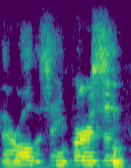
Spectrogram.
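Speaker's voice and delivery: high-pitched mock exasperation; retold exasperated protest. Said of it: "I'm like".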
